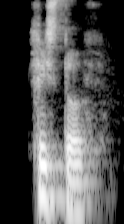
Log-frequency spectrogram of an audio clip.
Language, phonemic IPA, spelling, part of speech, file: French, /kʁis.tɔf/, Christophe, proper noun, LL-Q150 (fra)-Christophe.wav
- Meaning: a male given name, equivalent to English Christopher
